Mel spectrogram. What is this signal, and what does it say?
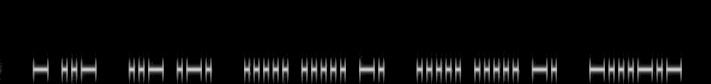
Morse code, heard as a keyed tone, about 24 wpm, 700 Hz. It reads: TU UR 55N 55N <BK>
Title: Speed-Racing Common QSO Phrases Encore - 25wpm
